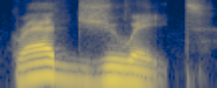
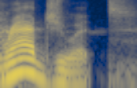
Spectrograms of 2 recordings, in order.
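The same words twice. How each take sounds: First: The last syllable sounds like 'eight'. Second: The last syllable sounds like 'ut'. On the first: It is the verb, to finish studies. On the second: It is the noun, a person who finished studies.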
